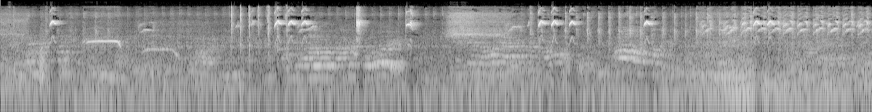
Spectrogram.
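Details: Sunbird in full song: scattered high, piercing chip notes and short runs of three rapid chirps, mixed with lower sliding twitters and a busy murmur behind.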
